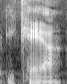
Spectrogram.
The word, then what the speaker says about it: IKEA: Moving on, another bit of news that really caught our attention this week was a statement by the head of sustainability at IKEA, or IKEA, as I learned, is actually pronounced officially, saying that we have reached peak consumption of things like the furniture that they manufacture.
